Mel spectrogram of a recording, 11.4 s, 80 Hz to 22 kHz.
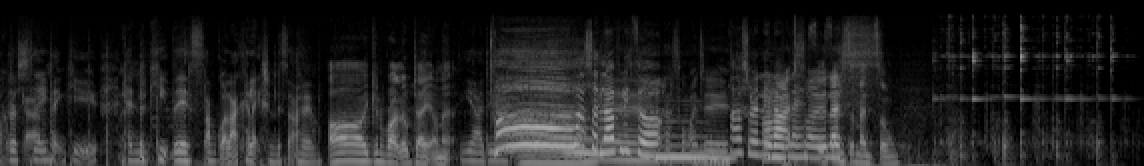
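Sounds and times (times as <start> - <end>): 
speech: 0.1 - 9.1
glasses clinking in a toast: 9.3 - 11.4.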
